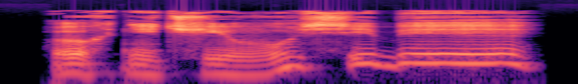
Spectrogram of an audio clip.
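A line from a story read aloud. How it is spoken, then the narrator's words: Breathless, overcome with emotion. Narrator (Russian): выдохнул Немченко, не сдержав эмоций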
